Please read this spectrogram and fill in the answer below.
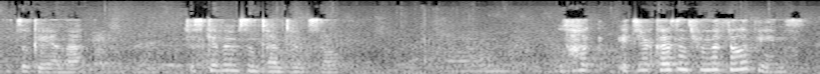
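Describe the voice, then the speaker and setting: A woman playing a grieving middle-aged mother in an amateur online drama, speaking in a measured, soft way. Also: high voice, animated, a crowd in the background. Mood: gentle.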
